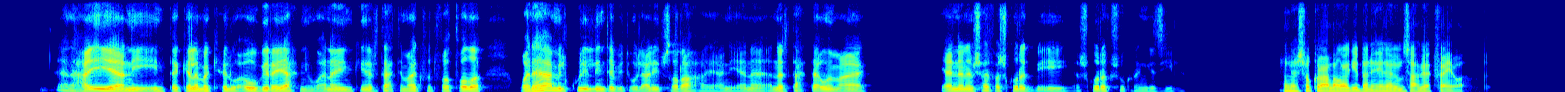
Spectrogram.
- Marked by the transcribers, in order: tapping
- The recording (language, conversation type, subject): Arabic, advice, إزاي أتعامل مع انفجار غضبي على أهلي وبَعدين إحساسي بالندم؟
